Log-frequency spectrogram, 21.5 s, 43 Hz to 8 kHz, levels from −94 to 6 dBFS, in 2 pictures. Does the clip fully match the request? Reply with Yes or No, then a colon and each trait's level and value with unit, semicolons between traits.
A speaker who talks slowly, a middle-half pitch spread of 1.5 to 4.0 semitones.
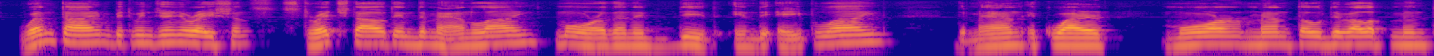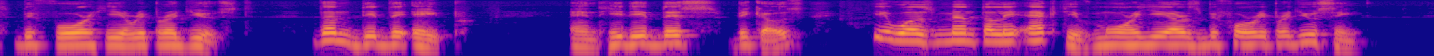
Yes: slow, 125 wpm; average, 3.6 semitones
